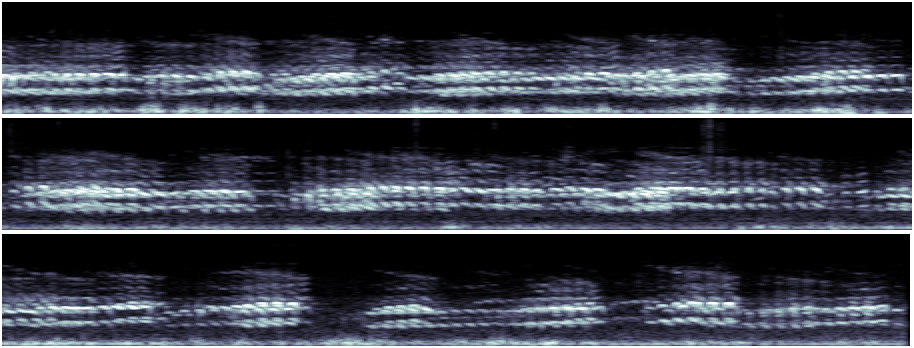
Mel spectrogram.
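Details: Frogs calling in spring, a thick chorus of trilled, pulsing croaks rising and falling in bursts every one to two seconds, with soft low rumble beneath.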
